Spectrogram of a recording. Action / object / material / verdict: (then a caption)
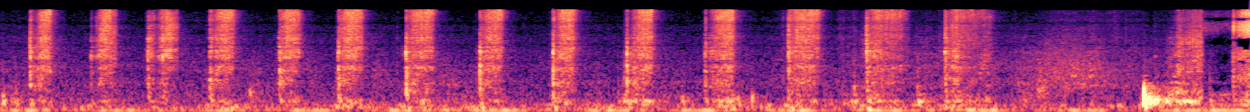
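scrape / leather high-heel pump brushed with a bristle brush / leather / none. A silver-grey textured metallic leather pointed high-heel pump, a hollow shoe worn on the foot, is held in one hand and rubbed with a wooden-backed bristle shoe brush in brisk back-and-forth strokes. About sixteen quick, bright, raspy brushing swishes are heard in a steady rhythm, then the strokes fade and a single sharp knock sounds near the end.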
